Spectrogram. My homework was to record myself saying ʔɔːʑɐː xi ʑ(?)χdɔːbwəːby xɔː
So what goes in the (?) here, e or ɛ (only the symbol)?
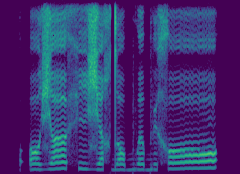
e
